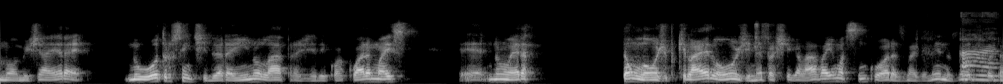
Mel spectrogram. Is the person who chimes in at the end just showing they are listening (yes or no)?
no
